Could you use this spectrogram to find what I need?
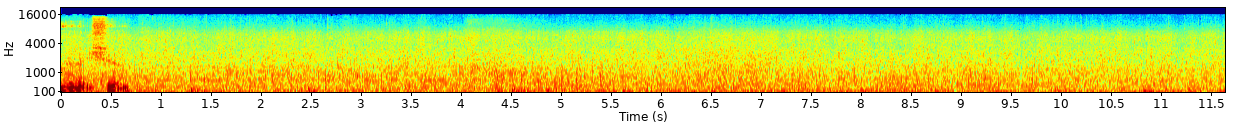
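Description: Waves wash against a wooden boat's hull in a steady rush.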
